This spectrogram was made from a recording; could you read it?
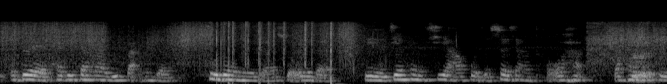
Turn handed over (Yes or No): No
